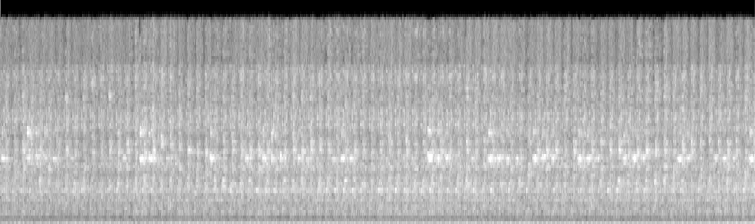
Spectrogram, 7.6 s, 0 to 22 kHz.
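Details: Norton P11 vintage British twin at first start after a full carburettor strip and fresh gas: steady but slightly uneven, lumpy idle; one pilot jet isn't following adjustment like the other side's, to be cleaned in case something broke free.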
